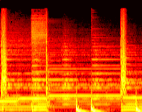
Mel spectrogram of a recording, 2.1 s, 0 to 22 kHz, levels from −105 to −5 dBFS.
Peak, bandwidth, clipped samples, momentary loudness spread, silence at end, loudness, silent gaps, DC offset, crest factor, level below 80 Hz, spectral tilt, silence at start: -8 dBFS; 16 kHz; under 0.1%; 6 LU; 0 s; -26 LUFS; none; under 0.1%; 18 dB; -32 dBFS; -5 dB/octave; 0 s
